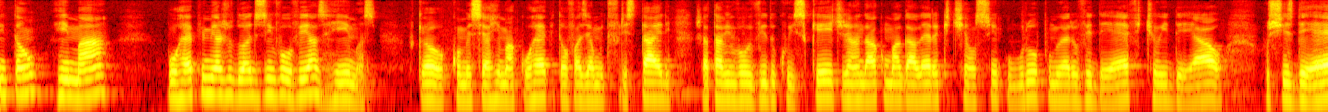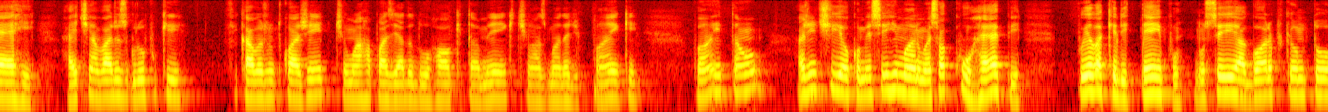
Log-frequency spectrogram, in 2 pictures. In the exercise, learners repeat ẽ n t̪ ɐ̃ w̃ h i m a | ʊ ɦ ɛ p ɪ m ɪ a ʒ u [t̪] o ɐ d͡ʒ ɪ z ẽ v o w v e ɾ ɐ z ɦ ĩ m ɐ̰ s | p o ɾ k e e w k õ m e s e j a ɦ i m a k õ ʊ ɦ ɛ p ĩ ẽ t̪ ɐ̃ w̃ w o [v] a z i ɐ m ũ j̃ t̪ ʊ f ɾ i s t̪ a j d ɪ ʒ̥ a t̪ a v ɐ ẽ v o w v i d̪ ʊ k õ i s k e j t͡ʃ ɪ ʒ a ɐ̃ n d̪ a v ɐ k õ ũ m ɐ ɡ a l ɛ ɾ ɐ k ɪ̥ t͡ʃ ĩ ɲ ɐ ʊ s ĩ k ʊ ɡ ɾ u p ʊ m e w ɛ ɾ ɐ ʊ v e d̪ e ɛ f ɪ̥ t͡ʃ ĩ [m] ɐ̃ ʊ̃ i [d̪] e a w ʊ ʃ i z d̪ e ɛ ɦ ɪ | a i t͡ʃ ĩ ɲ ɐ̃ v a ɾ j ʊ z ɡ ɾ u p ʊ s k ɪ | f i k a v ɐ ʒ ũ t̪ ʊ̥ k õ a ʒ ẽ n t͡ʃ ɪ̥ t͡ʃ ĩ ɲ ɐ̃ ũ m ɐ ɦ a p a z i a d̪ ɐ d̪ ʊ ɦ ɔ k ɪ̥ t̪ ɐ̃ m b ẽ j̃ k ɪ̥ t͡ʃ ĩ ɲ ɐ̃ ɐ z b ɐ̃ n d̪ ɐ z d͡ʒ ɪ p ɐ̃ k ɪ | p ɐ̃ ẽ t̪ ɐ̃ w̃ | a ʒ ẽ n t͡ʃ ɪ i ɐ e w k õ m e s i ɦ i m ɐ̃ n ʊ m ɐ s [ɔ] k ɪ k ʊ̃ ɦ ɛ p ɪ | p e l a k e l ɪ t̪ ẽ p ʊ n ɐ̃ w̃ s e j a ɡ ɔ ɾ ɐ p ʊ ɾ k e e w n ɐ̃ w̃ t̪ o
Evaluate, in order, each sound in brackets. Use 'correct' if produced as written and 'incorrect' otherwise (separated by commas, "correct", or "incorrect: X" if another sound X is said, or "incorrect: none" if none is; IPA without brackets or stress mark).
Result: incorrect: d̪, incorrect: f, incorrect: ɲ, correct, correct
